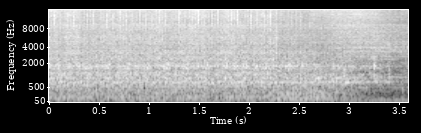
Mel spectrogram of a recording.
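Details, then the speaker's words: 2010 Toyota 4Runner with 200K miles, idling in Drive at lowered RPM: low steady idle with a faint light rattle; ordinary timing chain noise, nothing broken. "so right now you can just barely hear it and it sounds like like a chain like a timing chain noise"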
